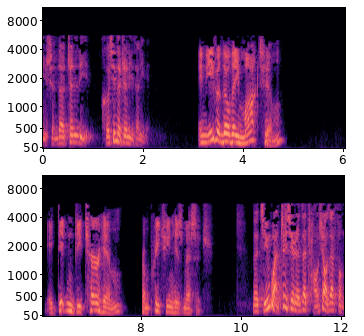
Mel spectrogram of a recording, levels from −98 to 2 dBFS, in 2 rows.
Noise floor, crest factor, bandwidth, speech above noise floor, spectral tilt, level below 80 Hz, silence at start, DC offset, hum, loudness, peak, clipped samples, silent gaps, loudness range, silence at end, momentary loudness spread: -86 dBFS; 18 dB; 5.8 kHz; 61 dB; -10 dB/octave; -68 dBFS; 0 s; under 0.1%; none; -25 LUFS; -8 dBFS; under 0.1%; none; 4 LU; 0 s; 16 LU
